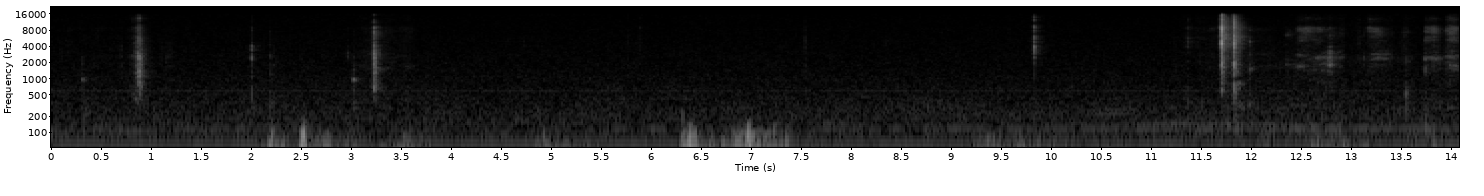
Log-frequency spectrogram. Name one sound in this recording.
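Stickers peel off their backing with soft crackles.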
